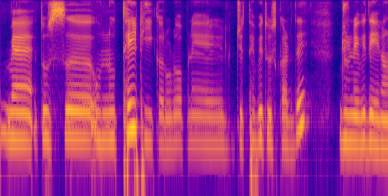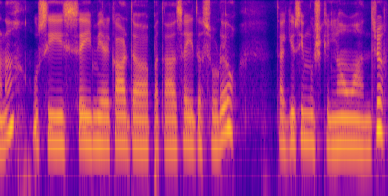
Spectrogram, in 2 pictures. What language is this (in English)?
Dogri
